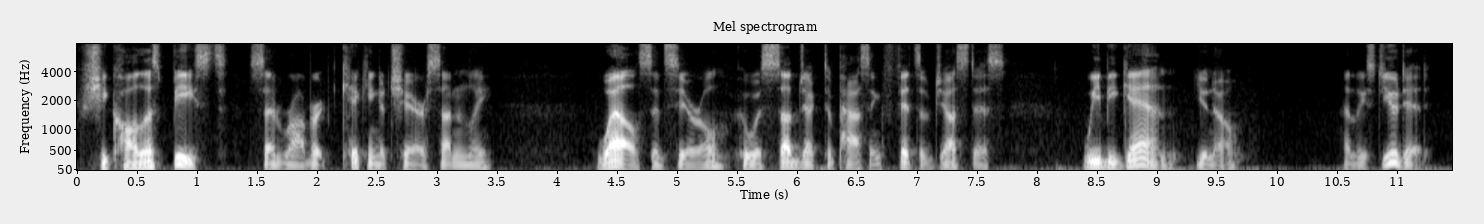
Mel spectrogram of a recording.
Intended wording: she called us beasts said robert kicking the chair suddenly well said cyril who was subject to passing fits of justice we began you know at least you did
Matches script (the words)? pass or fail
fail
